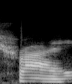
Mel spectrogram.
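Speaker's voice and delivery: emphasis on "try to". Talking about taking care of oneself: stress on try to. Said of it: "And I emphasize the word try to".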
